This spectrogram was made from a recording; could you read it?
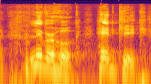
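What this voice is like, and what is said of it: Imitated Dutch accent. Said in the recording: “He's like a Dutch guy, so he's got this accent.”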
